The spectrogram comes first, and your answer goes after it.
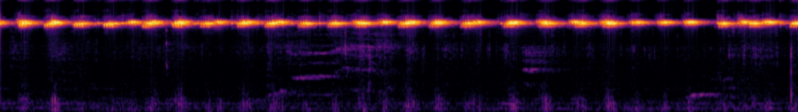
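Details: A large cricket gives a steady stream of high, pulsing chirps, several each second.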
